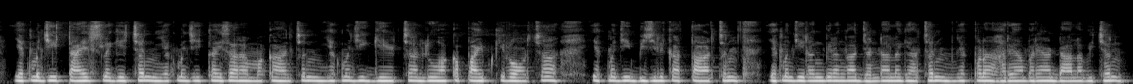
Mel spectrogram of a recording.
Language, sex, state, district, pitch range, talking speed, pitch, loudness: Hindi, male, Uttarakhand, Uttarkashi, 165-175 Hz, 230 wpm, 170 Hz, -16 LUFS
